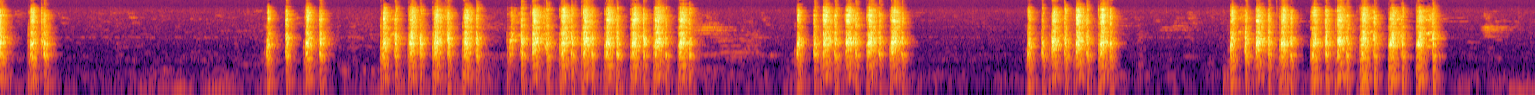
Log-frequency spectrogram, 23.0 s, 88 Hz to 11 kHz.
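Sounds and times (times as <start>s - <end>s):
duck quacking: 0.0s - 0.9s, 4.0s - 5.1s, 5.7s - 10.7s, 11.9s - 13.8s, 15.4s - 16.9s, 18.4s - 21.8s.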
